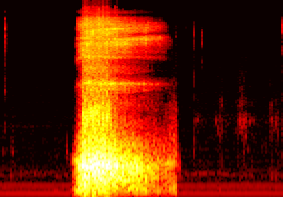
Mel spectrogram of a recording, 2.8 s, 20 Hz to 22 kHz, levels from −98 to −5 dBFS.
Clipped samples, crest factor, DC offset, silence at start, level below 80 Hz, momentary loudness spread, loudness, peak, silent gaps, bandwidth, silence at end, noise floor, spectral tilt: 1%; 12 dB; under 0.1%; 0.75 s; -48 dBFS; 22 LU; -8 LUFS; 0 dBFS; none; 18.5 kHz; 1.3 s; -71 dBFS; -3.5 dB/octave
